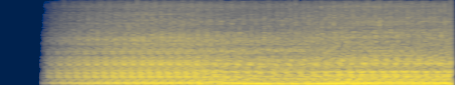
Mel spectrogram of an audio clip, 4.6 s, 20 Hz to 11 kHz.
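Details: Detroit 6V53 two-stroke diesel in a Kenworth/RFW 6x6 off-road garbage truck, started after sitting at least four years: catches within half a second and settles into an even, steady low drone with no knocks or misses; healthy running.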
